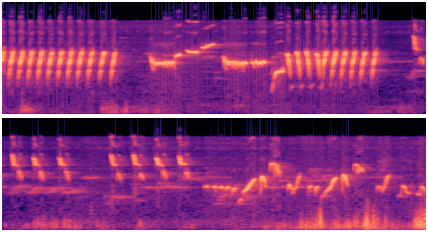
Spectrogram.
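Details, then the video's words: White-rumped shama delivering a fill-in-packed morning song meant to stir a caged bird into singing: dense buzzy trills, squeaky phrases and a row of high sharp chips, closing with rising slurs over faint low rumbling. "PANCINGAN pagi hari EFEKTIF bikin Gacor dengan suara murai batu isian"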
